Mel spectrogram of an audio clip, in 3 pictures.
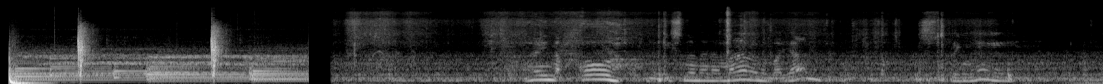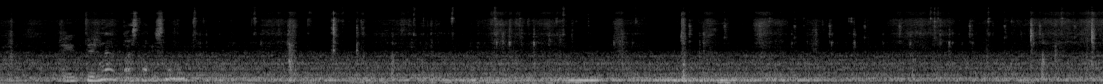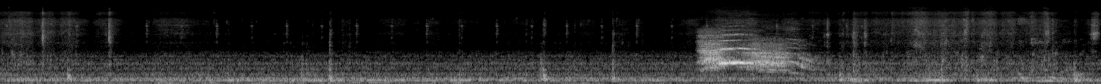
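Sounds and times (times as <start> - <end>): car cabin hum: 4.3 - 33.0
light ticks: 6.2 - 11.3, 11.9 - 29.0.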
